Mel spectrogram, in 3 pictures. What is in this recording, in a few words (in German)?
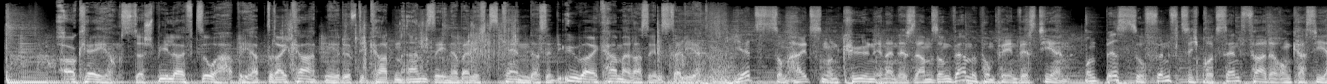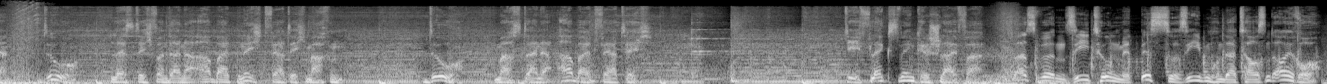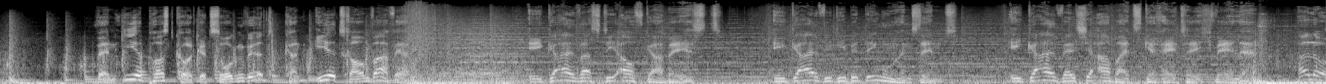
sprachdemo medley; zetacom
